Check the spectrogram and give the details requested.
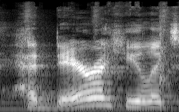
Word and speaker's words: Hedera helix: And then right over here, we are going to start talking about Hedra Helix or what you call the hedera helix. Hideera helix is the correct way to say it.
